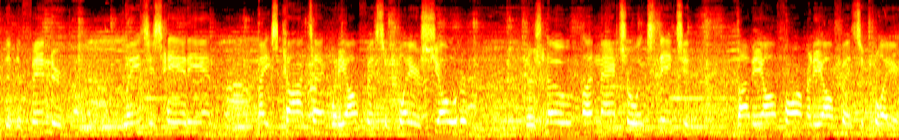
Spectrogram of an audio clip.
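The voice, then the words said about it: Slight Southern American accent. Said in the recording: “a little southern accent”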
